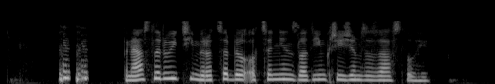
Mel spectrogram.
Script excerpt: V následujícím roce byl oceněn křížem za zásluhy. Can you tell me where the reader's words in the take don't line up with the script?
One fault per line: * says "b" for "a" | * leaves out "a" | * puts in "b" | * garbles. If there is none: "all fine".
* puts in "zlatým"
